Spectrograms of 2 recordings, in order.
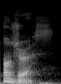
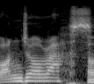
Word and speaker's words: Enjolras: And then, say it for me. – Enjolras. – There we go. I just can't do it. The northern in me just wants to go Enjolras. – Enjolras. Yeah, that's fine. – Really? – That'll do. Whatever. I mean, some people pronounce it Enjolras. – Enjolras. Okay, I quite like that. – But, you know, whichever.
